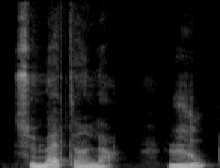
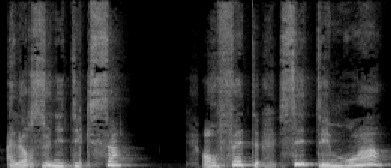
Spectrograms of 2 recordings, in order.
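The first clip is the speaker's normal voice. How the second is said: higher, louder relieved cheer; pleased; 6 semitones higher, 5 dB louder than usual. Acted. Wolf tells his friends happily it was him all along. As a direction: beam with relief. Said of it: "il dit tout content".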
